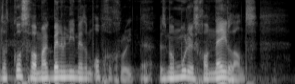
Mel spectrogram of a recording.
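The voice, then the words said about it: Amsterdam Dutch accent. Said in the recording (Dutch): “Amsterdamse accent, man. Je hebt hem dus wel.”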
